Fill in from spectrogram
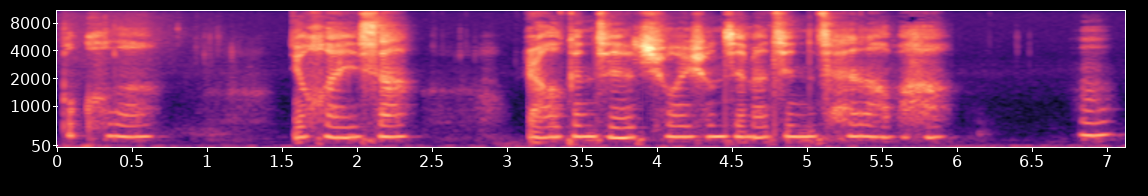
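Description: A woman's voice: high-pitched, monotone, moderate pace, creaky, pauses often, breathy edge, exaggerated voice. A young woman playing a stern but doting older sister who scolds and coaxes the listener, in a whispered role-play. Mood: soothing. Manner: scolding, then coaxing softly.

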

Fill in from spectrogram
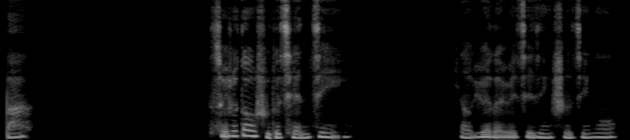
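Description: A woman voicing a teasing, contemptuous, dominant young woman in an adult ASMR role-play, breathy and husky, murmuring right into the listener's ear. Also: a little high, slow pace, darkish tone, no echo, studio quality, exaggerated voice. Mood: teasing, coaxing. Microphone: very close, dry microphone.

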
